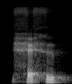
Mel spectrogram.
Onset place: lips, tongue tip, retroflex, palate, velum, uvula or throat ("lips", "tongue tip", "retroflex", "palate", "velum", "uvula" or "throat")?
throat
